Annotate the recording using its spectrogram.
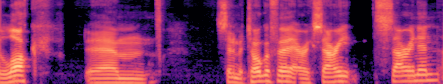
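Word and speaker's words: Saarinen: um cinematographer Eric Sarin Sarinin I think you pronounce it. I think it's Sarinin. S A R I N.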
